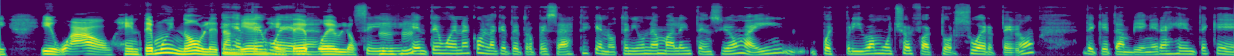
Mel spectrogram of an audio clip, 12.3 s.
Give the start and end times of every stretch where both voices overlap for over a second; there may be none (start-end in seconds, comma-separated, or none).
2.2-4.2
